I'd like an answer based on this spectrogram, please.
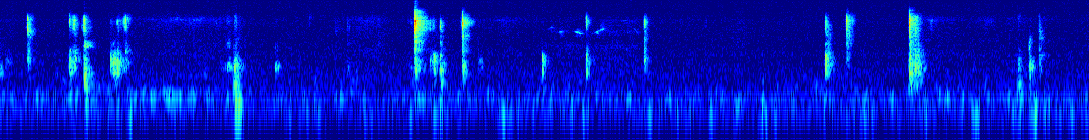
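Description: Irregular clicks and key taps at a computer mouse and keyboard, short single clicks, the loudest about three seconds in and again near the end.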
